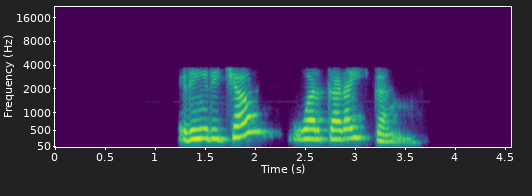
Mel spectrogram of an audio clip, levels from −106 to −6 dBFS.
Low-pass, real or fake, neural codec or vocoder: 3.6 kHz; fake; codec, 16 kHz, 4 kbps, X-Codec, HuBERT features, trained on LibriSpeech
